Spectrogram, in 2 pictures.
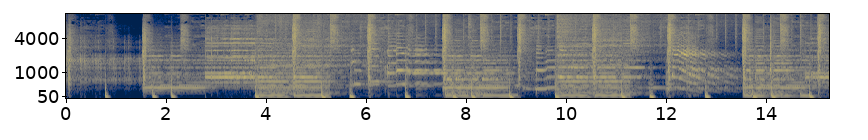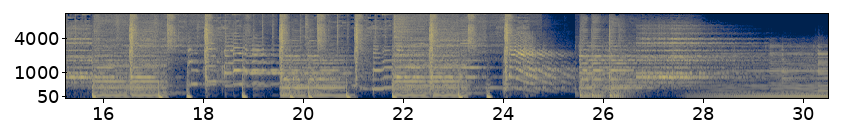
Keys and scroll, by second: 0.0 u.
